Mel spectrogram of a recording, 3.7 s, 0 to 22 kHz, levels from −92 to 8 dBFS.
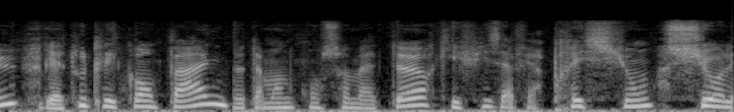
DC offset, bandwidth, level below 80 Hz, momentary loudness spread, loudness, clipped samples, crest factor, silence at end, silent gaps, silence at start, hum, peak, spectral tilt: under 0.1%; 10.5 kHz; -36 dBFS; 7 LU; -24 LUFS; under 0.1%; 16 dB; 0 s; none; 0 s; none; -8 dBFS; -5.5 dB/octave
